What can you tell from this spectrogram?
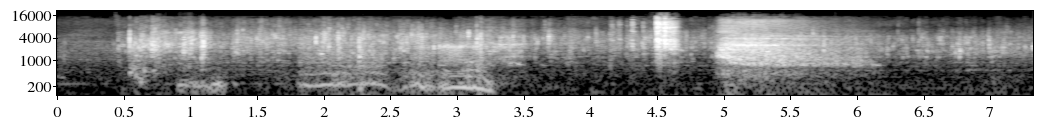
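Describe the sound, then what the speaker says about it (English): Wort drains and trickles steadily out of a lifted Anvil Foundry grain basket during an IPA brew, a continuous close liquid splashing and dribbling with a brief louder gush partway through. "we're gonna let that drain for a minute and then we'll sparge"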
